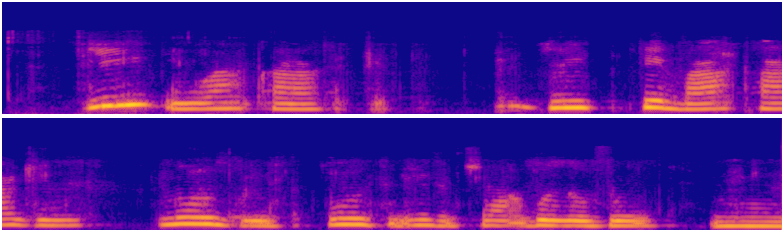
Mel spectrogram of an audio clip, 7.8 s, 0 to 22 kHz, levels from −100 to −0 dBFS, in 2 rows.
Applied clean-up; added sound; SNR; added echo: neural mask model DeepFilterNet 3.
